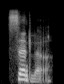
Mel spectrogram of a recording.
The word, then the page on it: sutler: Indian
